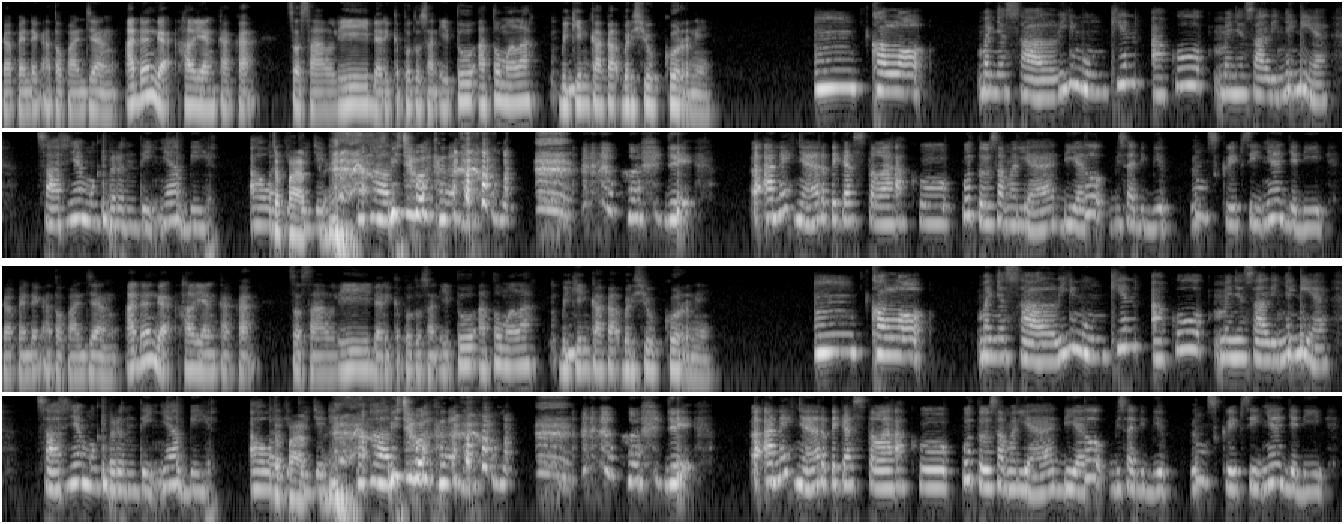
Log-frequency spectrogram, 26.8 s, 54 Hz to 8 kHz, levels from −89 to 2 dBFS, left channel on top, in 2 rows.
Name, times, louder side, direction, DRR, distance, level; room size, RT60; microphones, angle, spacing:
voice 1, 0.0-2.5 2.9-7.1 16.1-17.2 17.9-18.4 18.7-19.5, left 4 dB, 85° left, 0.7 m, -26 dB
voice 2, 8.1-9.2 9.8-13.3 13.8-15.5 15.9-18.4 18.9-20.5 20.9-25.0 25.3-26.6, right 1 dB, 30° right, 2.3 m, -26 dB
3.9 x 3.6 x 2.6 m
head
